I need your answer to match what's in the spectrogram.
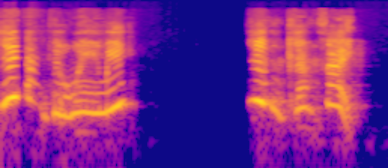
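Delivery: tiny tough-guy voice, very high pitched. A speaker points out a little guy over there, imitating a high voice. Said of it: "Voice all high and everything".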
